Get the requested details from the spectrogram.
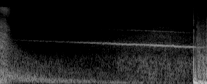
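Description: bombs exploding

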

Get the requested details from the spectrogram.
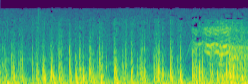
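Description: horse neighing

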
